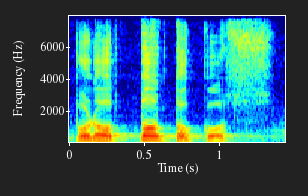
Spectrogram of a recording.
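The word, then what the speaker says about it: πρωτότοκος: Esta palabra primogénito proviene de la palabra griega protótokos, con acento en la O.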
